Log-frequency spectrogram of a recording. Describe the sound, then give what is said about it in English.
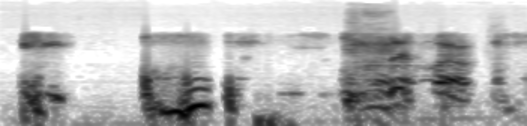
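A caller coughs and clears his throat after choking: a few harsh, raspy bursts separated by short pauses. “You guys got me so excited, I choked.”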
